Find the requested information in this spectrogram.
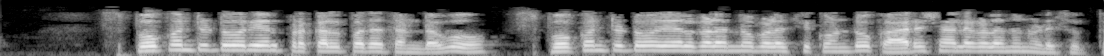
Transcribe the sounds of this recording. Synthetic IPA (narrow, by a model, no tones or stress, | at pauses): spoːkɐnʈuʈoːɾijɐlpɾɐkɐlpɐd̪ɐt̪ɐɳɖɐʋuspoːkɐnʈuʈoːɾijɐlɡɐɭɐnːubɐɭɐsiko̞ɳɖukaːɾjɐʃaːlɛɡɐɭɐnːunɐɽesut̪ːɐ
